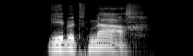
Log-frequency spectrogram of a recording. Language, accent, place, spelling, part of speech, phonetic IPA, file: German, Germany, Berlin, gebet nach, verb, [ˌɡeːbət ˈnaːx], De-gebet nach.ogg
- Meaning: second-person plural subjunctive I of nachgeben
